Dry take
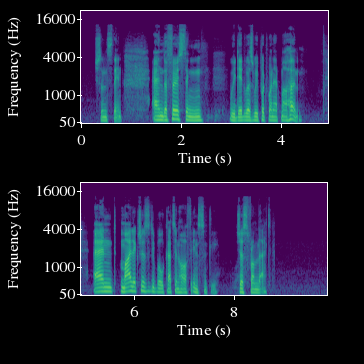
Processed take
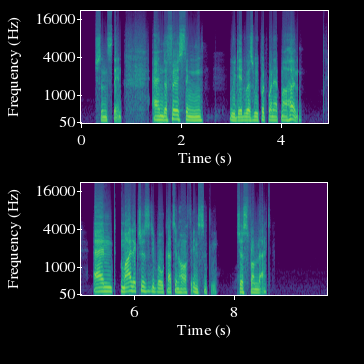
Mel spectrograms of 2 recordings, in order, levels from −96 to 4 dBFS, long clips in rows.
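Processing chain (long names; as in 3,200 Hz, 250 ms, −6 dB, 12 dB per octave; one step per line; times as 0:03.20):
leveller curve on the samples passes 3
level −2 dB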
